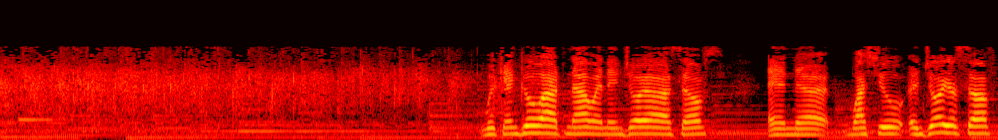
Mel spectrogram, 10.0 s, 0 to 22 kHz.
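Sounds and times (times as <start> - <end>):
audience applauding: 0.0 - 5.2
speech: 4.8 - 9.9.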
